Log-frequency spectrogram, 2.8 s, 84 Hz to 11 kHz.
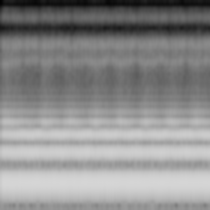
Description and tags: aiaiaiaiaiaie 52 E2 Bcl
vocal formants pitched under Simplesong a macintosh software and using the princess voice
